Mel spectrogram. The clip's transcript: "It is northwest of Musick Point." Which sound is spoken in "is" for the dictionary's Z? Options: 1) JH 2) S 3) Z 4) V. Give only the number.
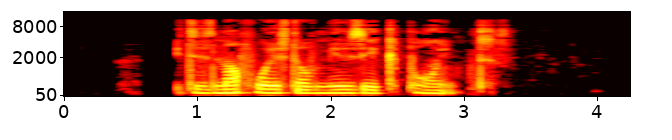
3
